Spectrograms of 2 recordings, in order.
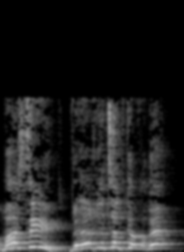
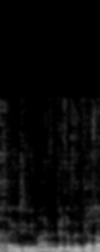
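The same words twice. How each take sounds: First: High, scolding mock yell; a husband blowing up, high and sharp; angry shouting. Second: Soft, lower, gentle mock sweetness; tender, loving. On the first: Husband angry at his wife, in a high mock scolding yell. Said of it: "הוא מפעיל את הצעקות". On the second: Husband asks his wife gently, in a soft loving voice. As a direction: say it softly, as if to your darling. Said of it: "הוא לא יכול להגיד לה".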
